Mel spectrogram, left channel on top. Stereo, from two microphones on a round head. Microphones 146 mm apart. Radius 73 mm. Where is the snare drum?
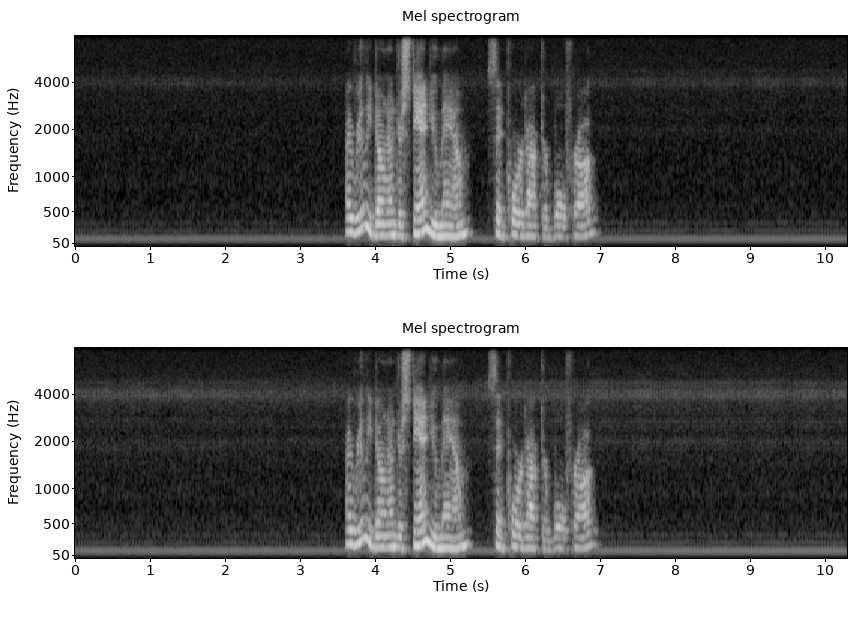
I don't hear a snare drum.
